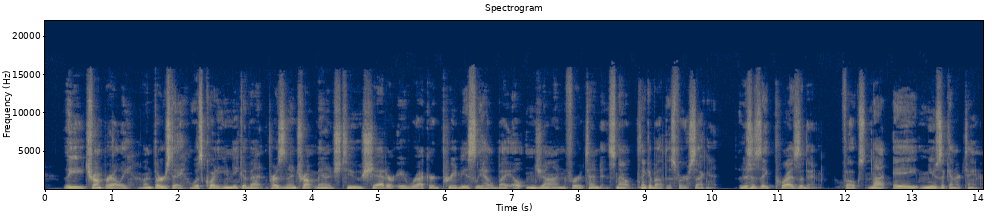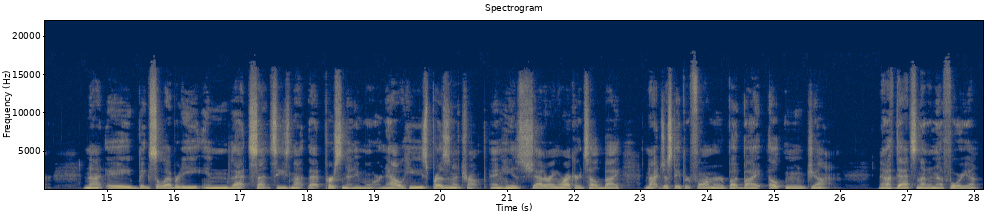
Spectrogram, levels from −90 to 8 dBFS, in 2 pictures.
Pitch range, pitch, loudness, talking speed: 105-130 Hz, 115 Hz, -26 LUFS, 165 wpm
